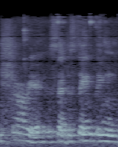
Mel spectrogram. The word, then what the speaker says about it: Sharia: that the same okay because I know they pronounce it Sharia all the time instead of Shar yeah Shar is the yeah the correct pronunciation yeah the Arabic what's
